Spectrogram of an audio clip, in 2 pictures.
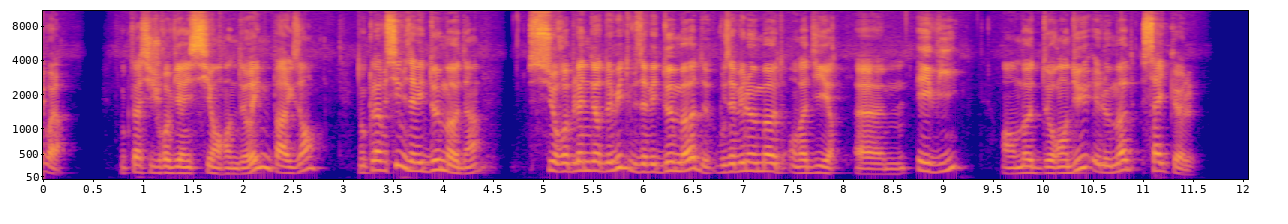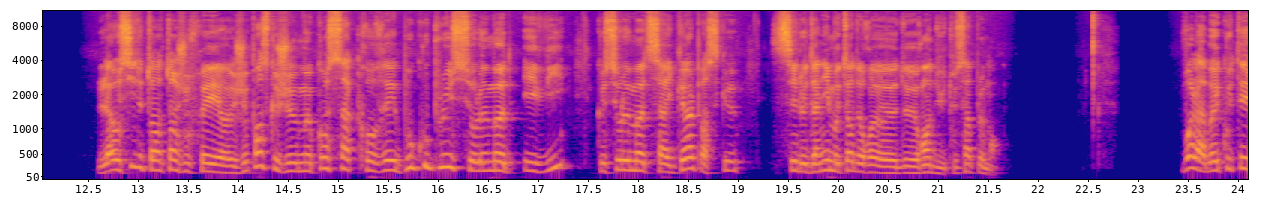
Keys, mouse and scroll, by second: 0.2-2.6 middle drag, 0.5-2.6 scroll up 2, 2.6 z, 3.7-4.4 scroll up 2, 3.7 middle click, 4.4-5.5 scroll down 3, 4.6 middle click, 12.9-24.1 middle drag, 24.0 scroll up 1.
